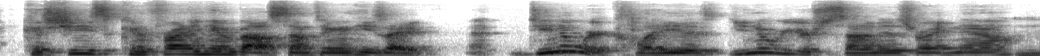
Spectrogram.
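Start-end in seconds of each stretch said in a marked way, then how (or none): 2.6-5.0 cool, calm, needling, pointed, passive-aggressive tone. Retelling a scene where Mister Porter confronts Clay's mom: Mr. Porter, mock calm passive-aggression. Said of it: "in a calm yet passive aggressive".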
